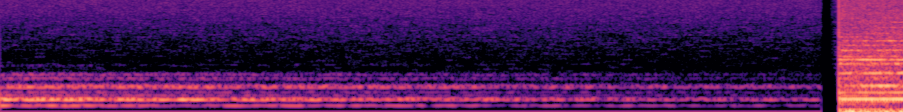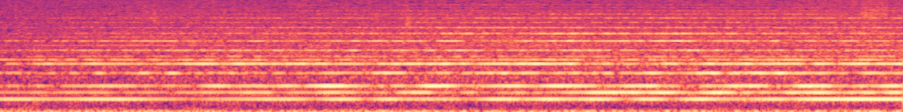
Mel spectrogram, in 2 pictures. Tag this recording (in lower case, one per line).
sad music
soundtrack music
music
